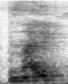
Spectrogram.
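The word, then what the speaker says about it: knight: के शांत हो गया, नाइट के शांत है, नाइफ के शांत है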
